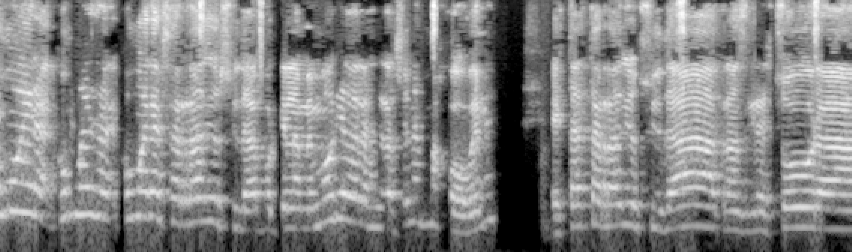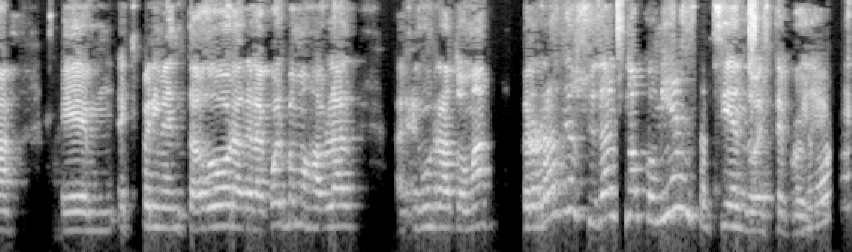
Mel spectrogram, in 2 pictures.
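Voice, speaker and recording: This man talks at a fairly quick pace in a high pitch, his intonation lively. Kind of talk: podcast interview host.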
